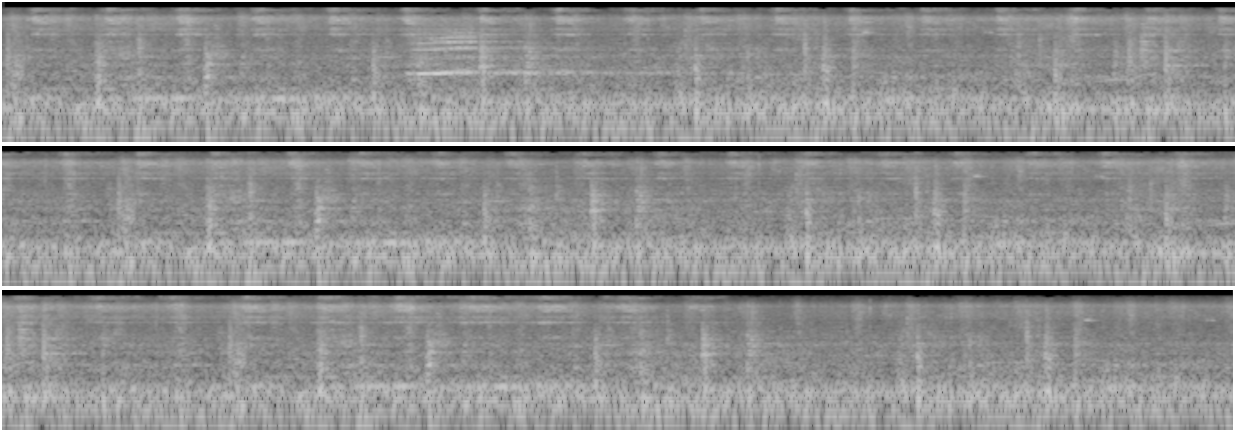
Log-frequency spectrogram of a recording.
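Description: Railway carriages rolling past, a steady rumble with regular clickety-clack of wheels over rail joints. A brief high tone sounds about two seconds in.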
